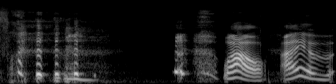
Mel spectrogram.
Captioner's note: laughing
